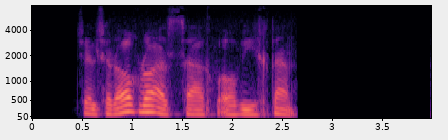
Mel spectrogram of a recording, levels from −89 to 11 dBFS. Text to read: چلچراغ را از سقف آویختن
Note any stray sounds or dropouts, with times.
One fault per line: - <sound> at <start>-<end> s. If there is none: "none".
none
